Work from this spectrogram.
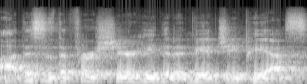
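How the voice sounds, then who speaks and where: Audible room echo surrounds speech at a moderate pace. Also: man. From Pennsylvania. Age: 50s. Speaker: grocery and restaurant manager; guest. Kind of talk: guest lecture. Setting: college lecture with student audience. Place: classroom. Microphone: podium.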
